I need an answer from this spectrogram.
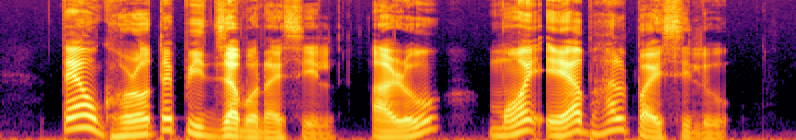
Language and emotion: Assamese, happy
